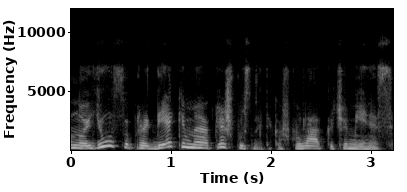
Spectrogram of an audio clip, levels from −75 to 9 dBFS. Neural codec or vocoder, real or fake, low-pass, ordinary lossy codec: none; real; 7.2 kHz; Opus, 32 kbps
